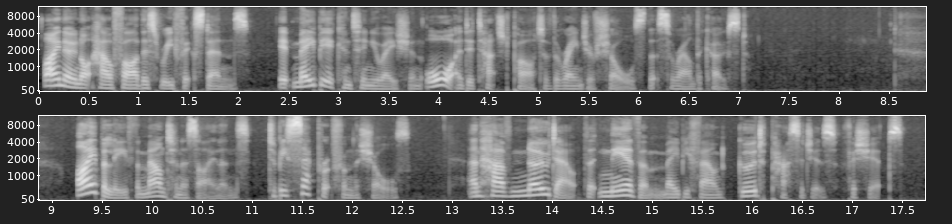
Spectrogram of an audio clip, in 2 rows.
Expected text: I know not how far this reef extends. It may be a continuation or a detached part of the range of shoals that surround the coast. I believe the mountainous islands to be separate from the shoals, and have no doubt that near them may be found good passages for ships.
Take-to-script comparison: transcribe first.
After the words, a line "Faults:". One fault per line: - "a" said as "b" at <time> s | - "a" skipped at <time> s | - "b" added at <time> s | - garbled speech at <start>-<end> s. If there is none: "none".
I know not how far this reef extends. It may be a continuation or a detached part of the range of shoals that surround the coast. I believe the mountainous islands to be separate from the shoals, and have no doubt that near them may be found good passages for ships.
Faults:
none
